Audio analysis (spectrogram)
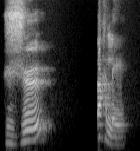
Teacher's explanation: Lembrando que o je, ele é bem fechado.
